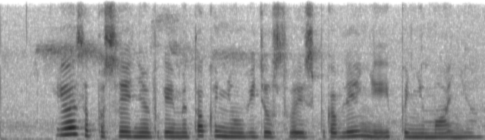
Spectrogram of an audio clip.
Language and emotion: Russian, sad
